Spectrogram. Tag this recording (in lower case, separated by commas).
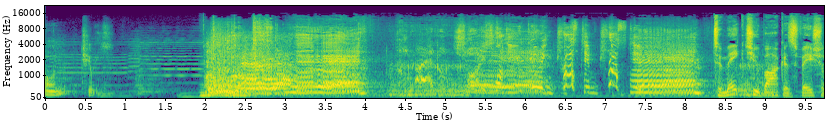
inside a small room, roar, music, speech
